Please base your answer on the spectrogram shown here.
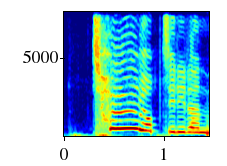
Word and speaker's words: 천렵질: 천렵질 합쳐서 이제 발음을 하면 철렵질이 되는데 저는 뭐 소설에서나 가끔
